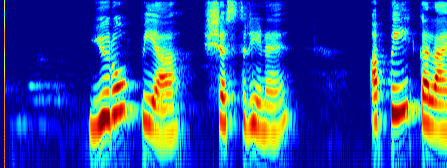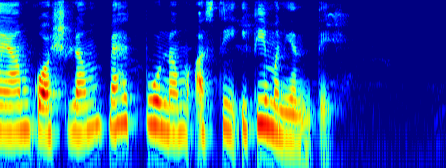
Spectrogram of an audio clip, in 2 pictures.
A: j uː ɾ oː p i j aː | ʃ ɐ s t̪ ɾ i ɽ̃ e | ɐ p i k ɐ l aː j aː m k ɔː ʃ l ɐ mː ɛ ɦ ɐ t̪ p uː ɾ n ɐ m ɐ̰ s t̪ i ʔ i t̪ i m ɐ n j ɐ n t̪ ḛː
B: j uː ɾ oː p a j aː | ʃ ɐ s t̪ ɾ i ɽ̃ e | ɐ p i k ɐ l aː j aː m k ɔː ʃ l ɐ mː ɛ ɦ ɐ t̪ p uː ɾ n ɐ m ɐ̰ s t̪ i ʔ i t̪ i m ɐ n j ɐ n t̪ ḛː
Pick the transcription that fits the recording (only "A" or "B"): A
